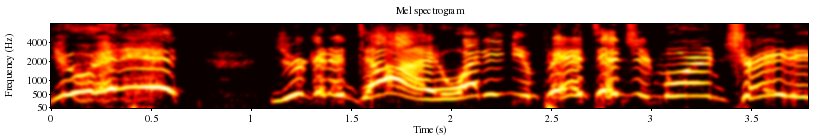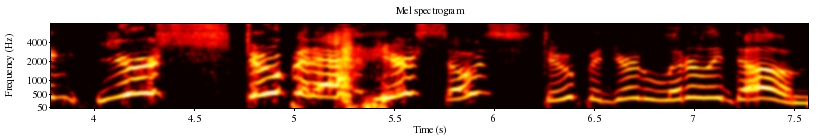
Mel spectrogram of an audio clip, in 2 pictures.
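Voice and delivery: frantic, panicked scream, very high and very loud. Retelling a tangled first parachute jump, reenacting screaming at oneself. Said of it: "I was looking up and I'm screaming".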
